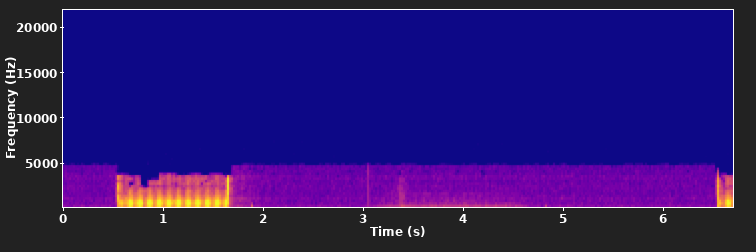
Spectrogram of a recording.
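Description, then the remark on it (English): A harsh, buzzy telephone ring, heard over the line after dialing 0 with rotary pulsing through an Automatic Electric step-switch exchange, sounds for about a second, followed by a stretch of soft mechanical clicking and rattling, then a second ring begins. “I miss that sound. Every ring used to sound different, and now it all sounds the same.”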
